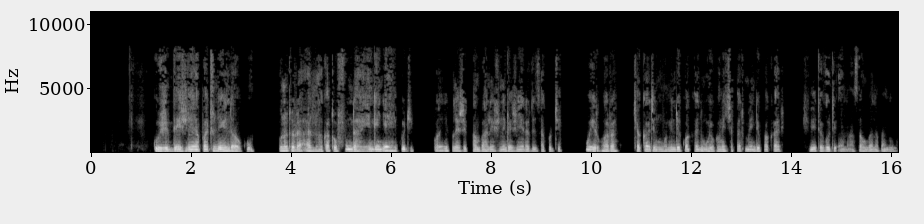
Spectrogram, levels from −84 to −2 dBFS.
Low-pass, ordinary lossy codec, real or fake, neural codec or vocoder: 9.9 kHz; MP3, 32 kbps; fake; codec, 24 kHz, 0.9 kbps, WavTokenizer, medium speech release version 1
